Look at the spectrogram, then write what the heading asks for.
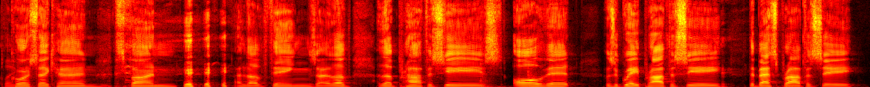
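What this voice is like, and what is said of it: Donald Trump impression. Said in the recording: “can you do an impression of Trump? ... That's actually pretty good. Pretty good.”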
